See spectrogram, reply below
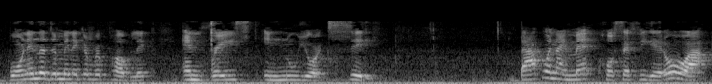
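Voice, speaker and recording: A woman scholar delivers a lecture, moving between prepared remarks with frequent hesitant pauses. The recording is roomy and somewhat dull, with a faint hum of ambience. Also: mid-range voice, fairly bright tone. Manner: halting, with frequent "um" pauses between read passages. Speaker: academic lecturer and researcher.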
